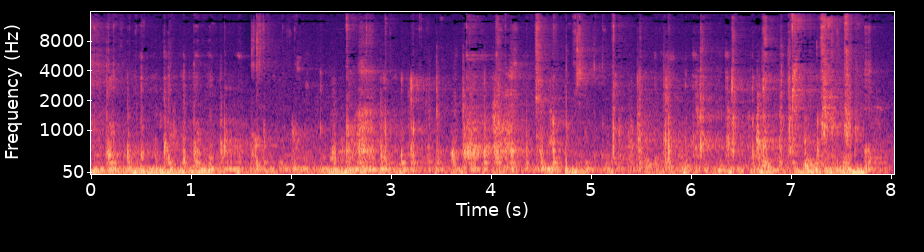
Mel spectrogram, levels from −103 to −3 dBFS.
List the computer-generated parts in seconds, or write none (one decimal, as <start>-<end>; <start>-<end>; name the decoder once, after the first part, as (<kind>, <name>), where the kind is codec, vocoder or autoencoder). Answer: 0.0-1.4 (vocoder, BigVGAN v2); 2.4-2.8; 5.5-8.0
